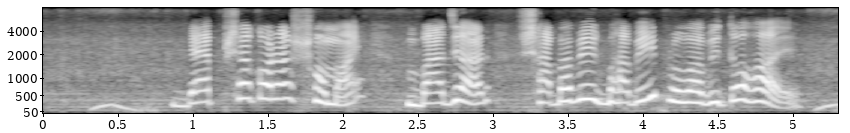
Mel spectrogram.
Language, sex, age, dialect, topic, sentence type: Bengali, female, 31-35, Standard Colloquial, banking, statement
